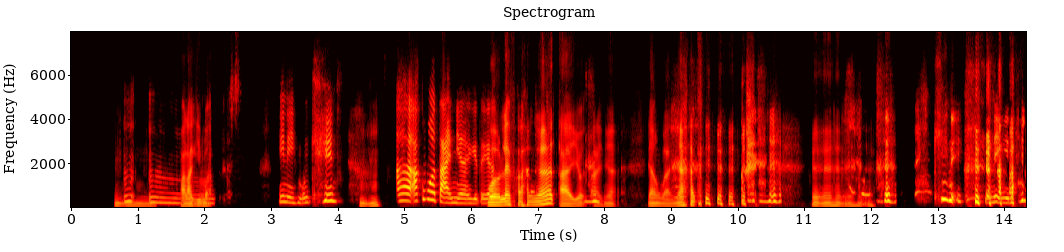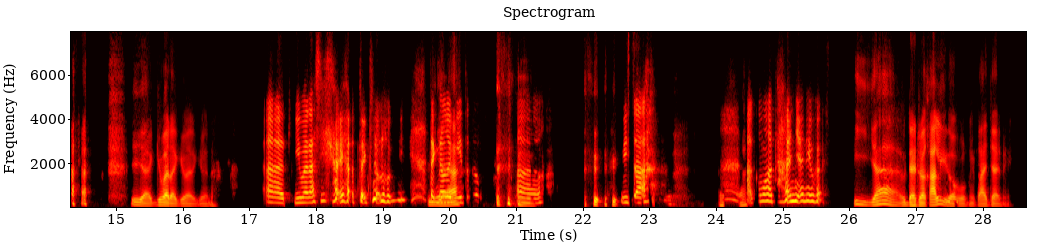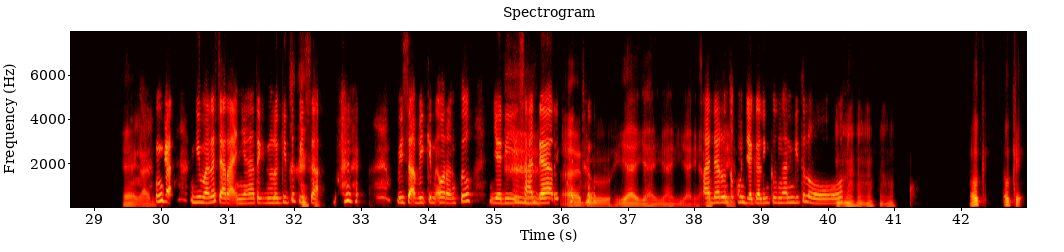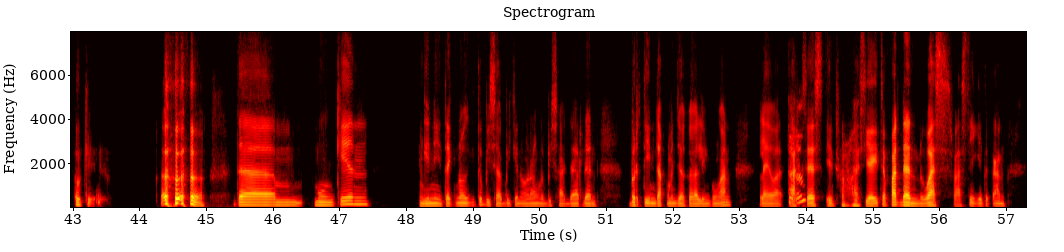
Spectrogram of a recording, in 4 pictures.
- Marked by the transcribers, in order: laughing while speaking: "mungkin"; tapping; laughing while speaking: "banget"; chuckle; laugh; laughing while speaking: "Gini"; laugh; laugh; chuckle; other background noise; laughing while speaking: "sih kayak teknologi"; chuckle; laughing while speaking: "tanya nih Mas"; unintelligible speech; chuckle; laughing while speaking: "gitu"; chuckle; laughing while speaking: "informasi"
- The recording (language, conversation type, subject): Indonesian, unstructured, Bagaimana peran teknologi dalam menjaga kelestarian lingkungan saat ini?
